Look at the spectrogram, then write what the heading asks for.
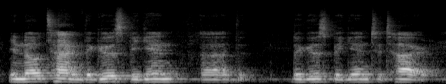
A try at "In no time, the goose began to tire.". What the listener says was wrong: In no time, the goose began to tire. His vowel in the word began, it sounds like begin. It sounds like a short I instead of a short A. So he needs to make sure it's began to tire, past tense. Begin is the present tense.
